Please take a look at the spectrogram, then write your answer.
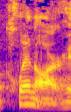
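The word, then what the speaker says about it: Cwenar: It's sinner like swinner, but we get Quinar. And then since nobody can say your last name, then they call me Noel like a girl. So I'm Noel Quinar is how most people know me.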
